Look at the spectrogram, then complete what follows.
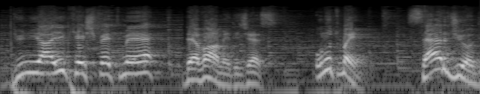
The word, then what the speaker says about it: Sergio: Unutmayın, Sergio diye okunur, Sergio diye yazılır.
